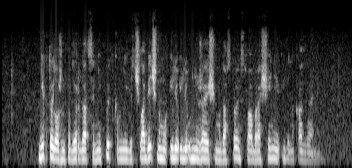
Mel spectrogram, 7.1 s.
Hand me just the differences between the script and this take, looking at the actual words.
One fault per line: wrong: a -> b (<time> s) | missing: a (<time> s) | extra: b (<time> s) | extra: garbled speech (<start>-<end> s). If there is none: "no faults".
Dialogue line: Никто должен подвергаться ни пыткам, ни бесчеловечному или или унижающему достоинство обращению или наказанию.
no faults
